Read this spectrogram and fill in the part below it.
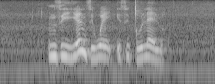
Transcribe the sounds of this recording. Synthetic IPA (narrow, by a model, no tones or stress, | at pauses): m̩zijend͡zʱiwɛisiɡ͡ǀʱulɛːlɔ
